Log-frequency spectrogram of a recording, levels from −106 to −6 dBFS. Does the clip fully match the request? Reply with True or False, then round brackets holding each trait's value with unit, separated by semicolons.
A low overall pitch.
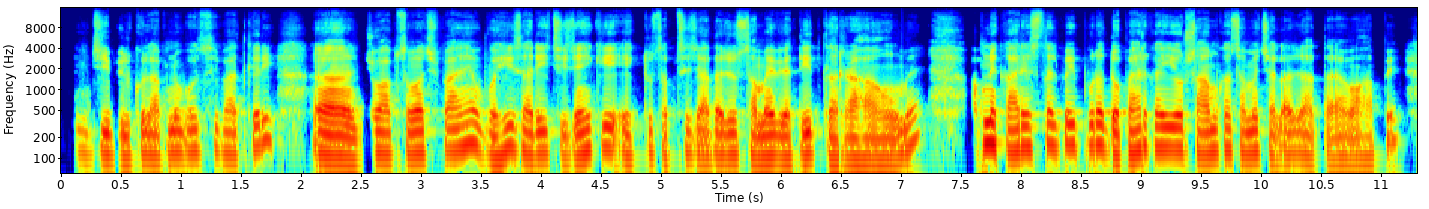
True (125 Hz)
